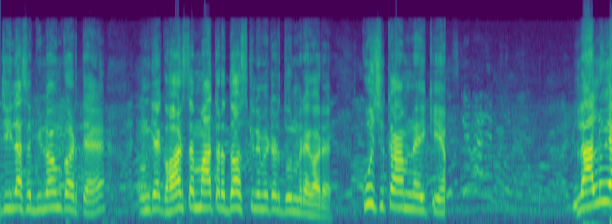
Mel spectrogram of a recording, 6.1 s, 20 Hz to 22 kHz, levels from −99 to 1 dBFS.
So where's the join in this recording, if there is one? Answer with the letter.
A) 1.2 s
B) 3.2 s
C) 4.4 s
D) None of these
C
